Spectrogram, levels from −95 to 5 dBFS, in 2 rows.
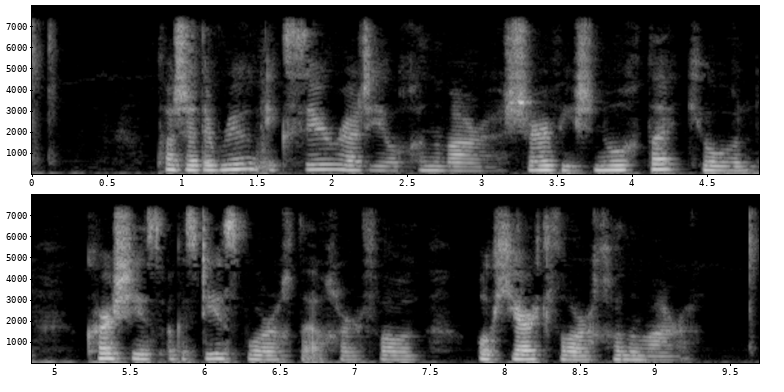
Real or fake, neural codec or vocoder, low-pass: real; none; 7.2 kHz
